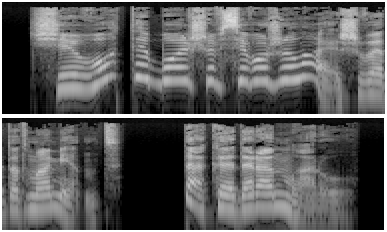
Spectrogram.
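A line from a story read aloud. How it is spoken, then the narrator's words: Carefree. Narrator (Russian): спросил Руку беззаботным голосом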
